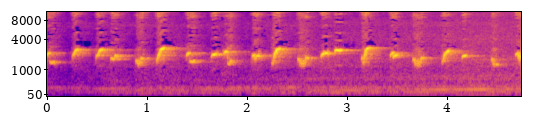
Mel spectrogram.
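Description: A Yellow-vented Bulbul pours out a quick run of bubbly, liquid chirps, about four per second, over a low background hum.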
